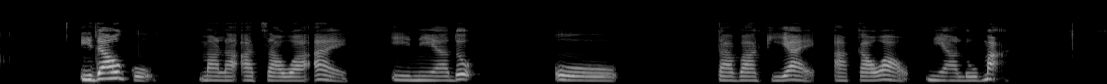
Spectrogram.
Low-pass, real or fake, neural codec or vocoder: 7.2 kHz; real; none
